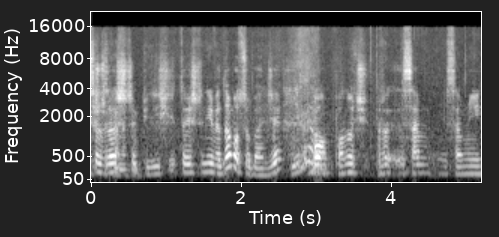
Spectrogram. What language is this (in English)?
Polish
